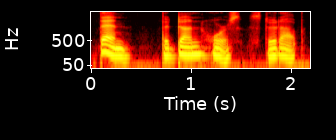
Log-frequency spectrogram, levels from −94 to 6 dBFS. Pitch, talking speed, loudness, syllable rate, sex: 125 Hz, 165 wpm, -23 LUFS, 4.2 syllables/s, female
